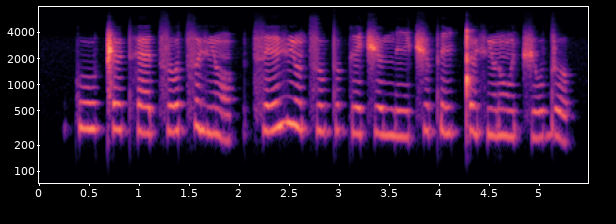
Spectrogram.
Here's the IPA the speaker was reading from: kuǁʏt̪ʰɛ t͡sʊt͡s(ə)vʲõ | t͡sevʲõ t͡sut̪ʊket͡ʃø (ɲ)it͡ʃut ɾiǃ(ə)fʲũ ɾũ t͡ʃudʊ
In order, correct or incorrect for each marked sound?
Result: correct, incorrect: n̪, incorrect: ʏ

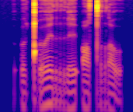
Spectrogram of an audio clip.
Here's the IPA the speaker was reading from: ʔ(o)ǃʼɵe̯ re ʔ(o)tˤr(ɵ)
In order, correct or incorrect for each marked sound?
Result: incorrect: ɵ, incorrect: u, incorrect: o

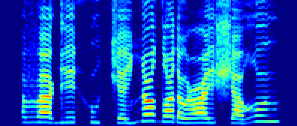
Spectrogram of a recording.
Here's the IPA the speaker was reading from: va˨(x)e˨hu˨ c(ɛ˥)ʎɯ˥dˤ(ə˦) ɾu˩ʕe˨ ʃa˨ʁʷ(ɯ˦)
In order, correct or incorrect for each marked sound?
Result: incorrect: ɡ, incorrect: ɛ˩, incorrect: ɛ˦, incorrect: ɯ˥

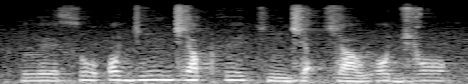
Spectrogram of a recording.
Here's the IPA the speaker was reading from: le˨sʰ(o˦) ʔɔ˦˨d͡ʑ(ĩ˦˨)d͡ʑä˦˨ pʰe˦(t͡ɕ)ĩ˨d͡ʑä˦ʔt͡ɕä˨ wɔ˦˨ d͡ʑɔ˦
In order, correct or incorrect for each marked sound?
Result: correct, incorrect: ĩ˦, correct

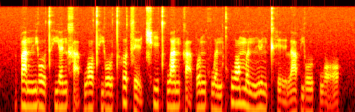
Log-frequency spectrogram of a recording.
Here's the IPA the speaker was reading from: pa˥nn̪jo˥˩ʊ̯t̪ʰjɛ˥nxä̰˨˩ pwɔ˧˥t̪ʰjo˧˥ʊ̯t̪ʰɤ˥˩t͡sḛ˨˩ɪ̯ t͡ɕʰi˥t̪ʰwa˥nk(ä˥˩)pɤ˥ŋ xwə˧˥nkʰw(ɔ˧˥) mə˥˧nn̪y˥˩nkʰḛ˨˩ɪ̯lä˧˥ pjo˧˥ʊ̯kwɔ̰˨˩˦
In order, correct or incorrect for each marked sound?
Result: incorrect: ä̰˨˩, incorrect: ɔ˥

